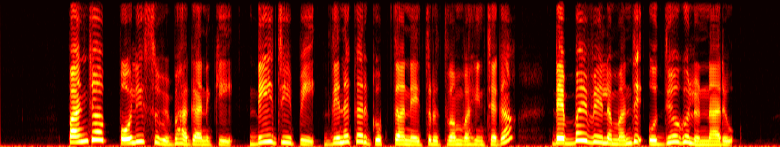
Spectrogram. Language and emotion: Telugu, neutral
